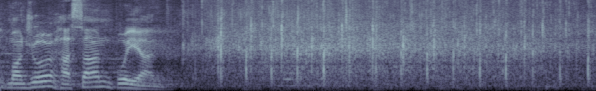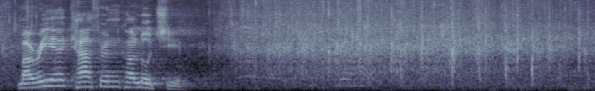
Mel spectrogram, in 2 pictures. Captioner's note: applause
